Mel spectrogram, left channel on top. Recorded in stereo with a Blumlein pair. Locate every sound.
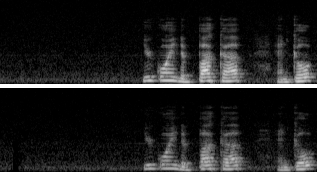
1.4 s a man speaking: 35° left, 0.7 m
